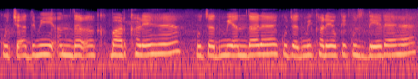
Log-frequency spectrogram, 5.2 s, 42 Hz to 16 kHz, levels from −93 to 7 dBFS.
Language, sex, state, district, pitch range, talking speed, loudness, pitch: Hindi, female, Bihar, Katihar, 255-270 Hz, 205 wpm, -14 LUFS, 260 Hz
